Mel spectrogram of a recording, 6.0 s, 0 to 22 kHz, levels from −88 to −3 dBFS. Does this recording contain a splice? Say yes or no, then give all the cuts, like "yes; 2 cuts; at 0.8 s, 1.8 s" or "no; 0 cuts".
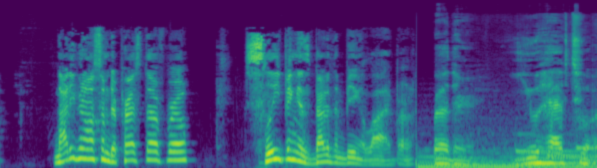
yes; 1 cut; at 4.1 s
